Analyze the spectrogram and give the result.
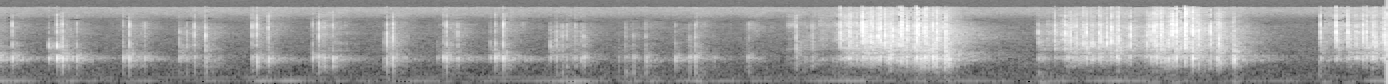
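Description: A brown Birkenstock sandal with suede straps and a cork footbed is held in the hand while long pink nails scratch its strap. Quick, irregular dry scratchy ticks come first, then two longer bright, rasping scrapes build and fade before a few more scratches close the clip.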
